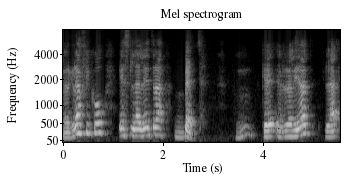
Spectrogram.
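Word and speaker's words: בית: Entonces, uno no dice Bet, uno dice Bet, ¿ya? Bet. Y ahí suena una E para nosotros. Entonces se escribe B-E-T, pero en el fondo no hay una E, ¿ya?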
